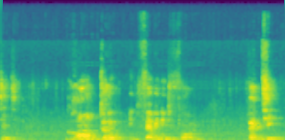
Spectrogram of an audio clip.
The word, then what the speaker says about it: petit: Petit, that is a T, you don't pronounce it.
